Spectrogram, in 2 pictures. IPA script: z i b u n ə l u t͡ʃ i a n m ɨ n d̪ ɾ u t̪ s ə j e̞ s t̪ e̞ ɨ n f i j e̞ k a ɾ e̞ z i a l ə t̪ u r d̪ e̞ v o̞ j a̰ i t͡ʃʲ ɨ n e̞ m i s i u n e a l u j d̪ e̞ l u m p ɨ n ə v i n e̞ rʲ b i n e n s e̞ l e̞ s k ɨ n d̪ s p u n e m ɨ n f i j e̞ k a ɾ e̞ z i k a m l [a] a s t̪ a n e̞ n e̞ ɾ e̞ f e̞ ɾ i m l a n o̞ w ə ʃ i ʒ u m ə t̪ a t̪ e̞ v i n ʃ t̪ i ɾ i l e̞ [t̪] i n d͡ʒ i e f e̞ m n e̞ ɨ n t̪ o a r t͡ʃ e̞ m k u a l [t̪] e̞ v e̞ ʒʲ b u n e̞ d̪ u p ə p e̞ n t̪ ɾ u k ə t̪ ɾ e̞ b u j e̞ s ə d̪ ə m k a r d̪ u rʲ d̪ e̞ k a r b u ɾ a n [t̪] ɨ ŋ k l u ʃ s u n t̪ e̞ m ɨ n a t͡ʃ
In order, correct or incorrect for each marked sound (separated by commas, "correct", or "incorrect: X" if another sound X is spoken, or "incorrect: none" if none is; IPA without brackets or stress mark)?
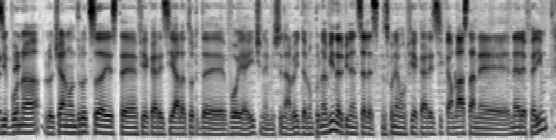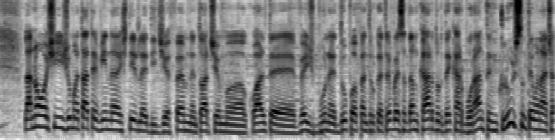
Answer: correct, incorrect: d̪, correct, correct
